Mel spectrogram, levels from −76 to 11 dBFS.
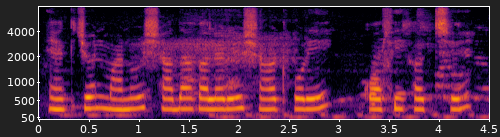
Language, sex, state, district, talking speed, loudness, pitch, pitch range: Bengali, female, West Bengal, Alipurduar, 105 wpm, -14 LUFS, 275 Hz, 275-290 Hz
